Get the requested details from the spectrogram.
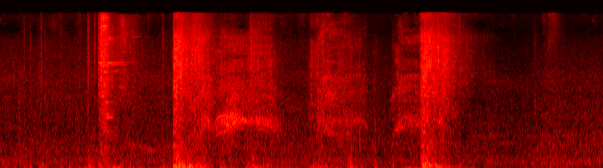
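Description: A sword swishes and strikes with sharp blows.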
